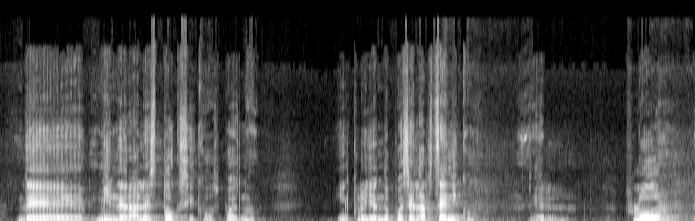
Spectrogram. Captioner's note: speaking Spanish continues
